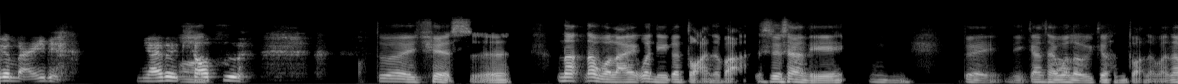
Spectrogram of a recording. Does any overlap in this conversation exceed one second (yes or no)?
no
